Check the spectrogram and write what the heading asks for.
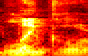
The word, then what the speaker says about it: Linkle: Linkle rhymes with sprinkle and dinkle and tinkle.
